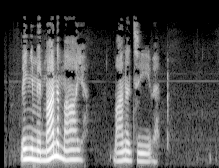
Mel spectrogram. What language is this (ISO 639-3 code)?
lav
